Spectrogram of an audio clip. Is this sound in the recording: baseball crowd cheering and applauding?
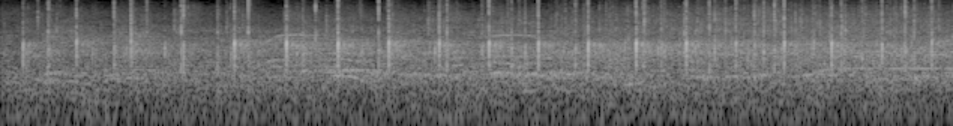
yes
